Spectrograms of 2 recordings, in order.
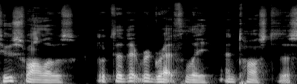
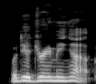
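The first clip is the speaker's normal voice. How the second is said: higher and louder, worried and pressing; anxiously pushing the crewman for the truth; anxious demand; 6 semitones higher, 5 dB louder, faster than usual. A narrator's reading. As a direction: demand an answer, fearing the worst. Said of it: "I demanded anxiously".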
